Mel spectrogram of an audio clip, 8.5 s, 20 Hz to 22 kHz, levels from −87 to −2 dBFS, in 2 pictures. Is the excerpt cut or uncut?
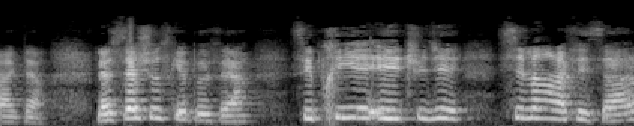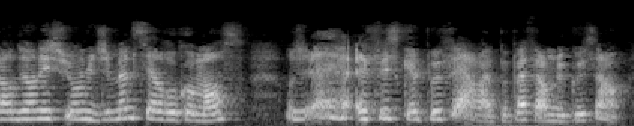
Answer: uncut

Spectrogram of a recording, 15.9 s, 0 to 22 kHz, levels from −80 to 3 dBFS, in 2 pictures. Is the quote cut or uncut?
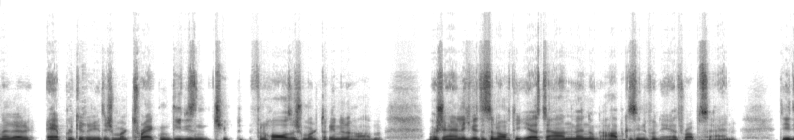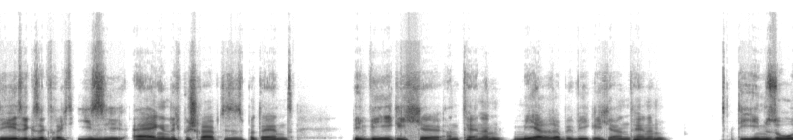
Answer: uncut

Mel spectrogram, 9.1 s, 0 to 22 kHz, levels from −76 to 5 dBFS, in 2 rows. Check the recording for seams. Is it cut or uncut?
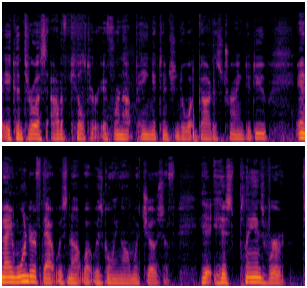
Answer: uncut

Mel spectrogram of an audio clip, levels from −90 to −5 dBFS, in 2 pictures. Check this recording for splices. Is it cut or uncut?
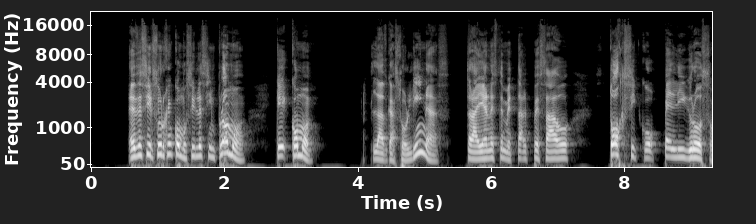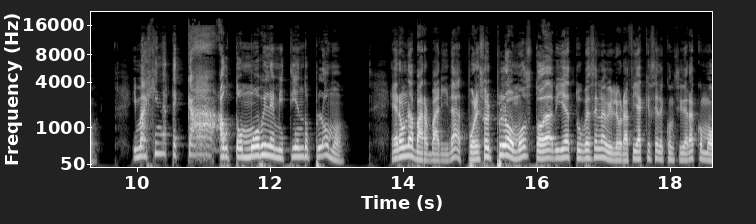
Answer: uncut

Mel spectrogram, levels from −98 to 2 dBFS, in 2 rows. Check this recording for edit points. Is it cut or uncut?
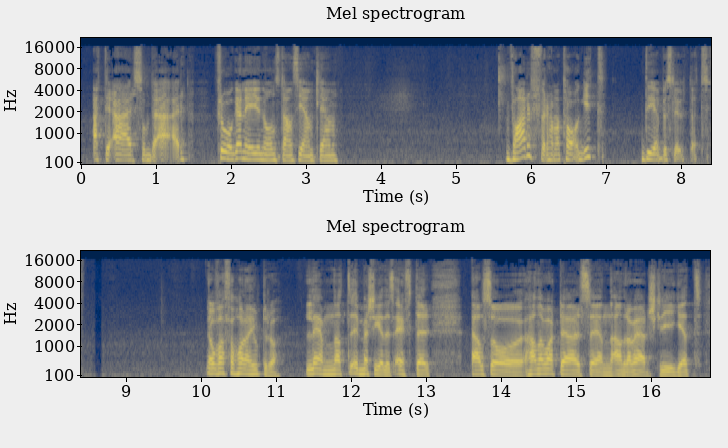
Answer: uncut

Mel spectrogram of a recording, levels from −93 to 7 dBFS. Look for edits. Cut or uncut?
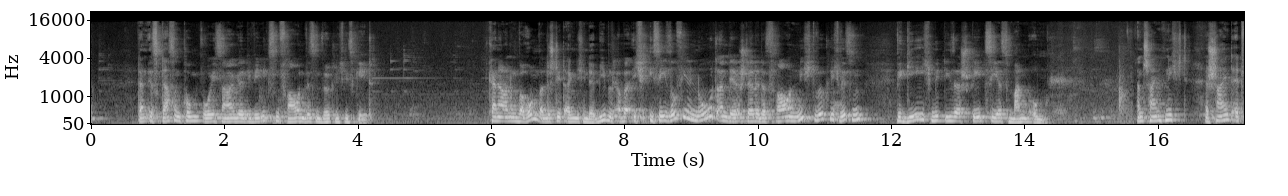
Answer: cut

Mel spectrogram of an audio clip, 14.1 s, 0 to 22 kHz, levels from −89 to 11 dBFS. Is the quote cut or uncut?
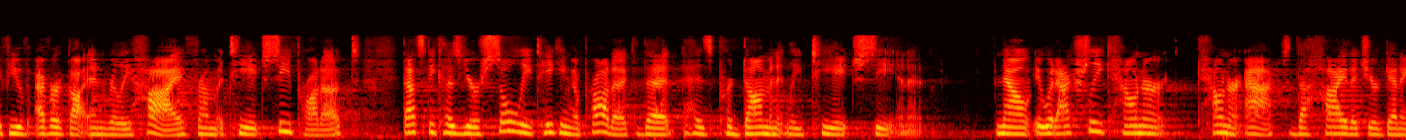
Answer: cut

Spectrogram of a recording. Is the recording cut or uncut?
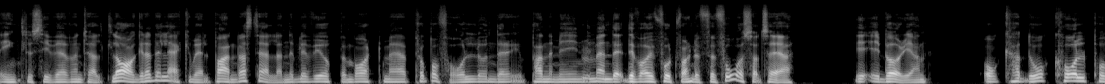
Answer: cut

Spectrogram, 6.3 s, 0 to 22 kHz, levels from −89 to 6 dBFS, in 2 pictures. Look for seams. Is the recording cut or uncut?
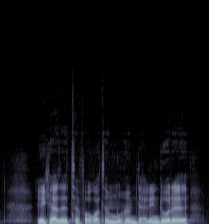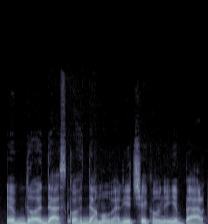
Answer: uncut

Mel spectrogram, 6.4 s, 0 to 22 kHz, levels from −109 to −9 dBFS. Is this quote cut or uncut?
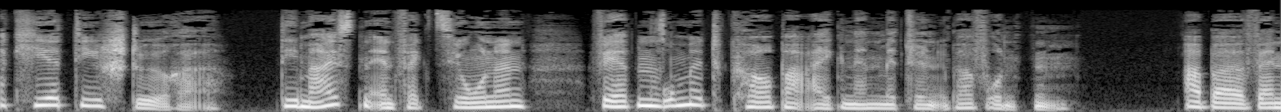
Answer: cut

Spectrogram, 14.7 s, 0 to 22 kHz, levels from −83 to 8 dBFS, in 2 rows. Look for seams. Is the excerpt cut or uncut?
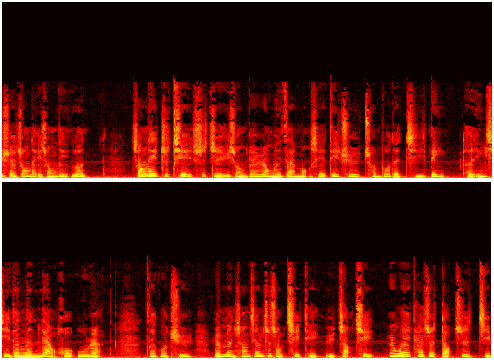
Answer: cut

